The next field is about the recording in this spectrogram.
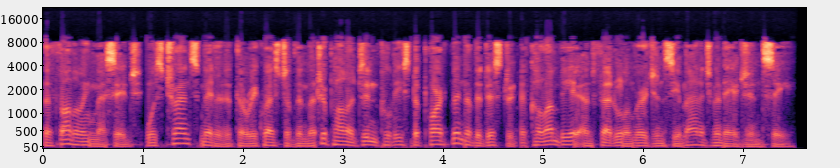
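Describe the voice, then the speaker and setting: A man's voice: rumbling low, sing-song, quick pace, hardly any pauses, mellow, husky, dry recording. A man reading scripted emergency alerts as an announcer, in a formal, synthetic-sounding delivery.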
